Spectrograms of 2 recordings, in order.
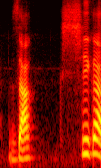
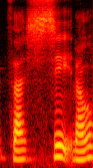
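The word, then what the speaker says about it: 雑誌: 자, 작시가 아니라 자시, 자시라고 발음해 주시고요.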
